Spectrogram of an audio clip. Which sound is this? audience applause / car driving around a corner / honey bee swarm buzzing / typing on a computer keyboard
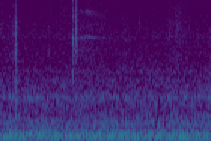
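car driving around a corner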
